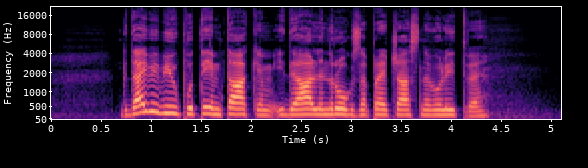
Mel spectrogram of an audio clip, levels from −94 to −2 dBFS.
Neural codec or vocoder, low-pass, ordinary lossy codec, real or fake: vocoder, 44.1 kHz, 128 mel bands every 512 samples, BigVGAN v2; none; none; fake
